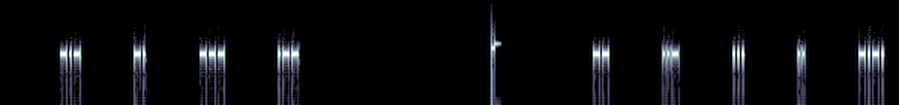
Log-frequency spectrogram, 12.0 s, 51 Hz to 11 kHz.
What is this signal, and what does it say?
Morse code, heard as a keyed tone, about 40 wpm, spaced as for 11 wpm, 690 Hz. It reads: KNOW MUSIC
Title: 8x Character Spacing - Top 500 Words - 40wpm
